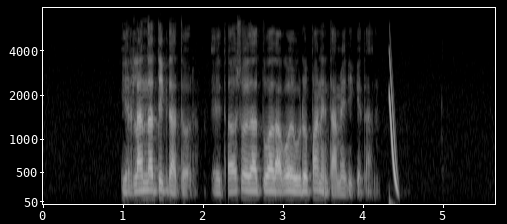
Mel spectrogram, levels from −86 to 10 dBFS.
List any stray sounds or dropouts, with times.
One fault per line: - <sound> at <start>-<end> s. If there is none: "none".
- dropout at 2.3-2.3 s
- chirp at 4.3-4.5 s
